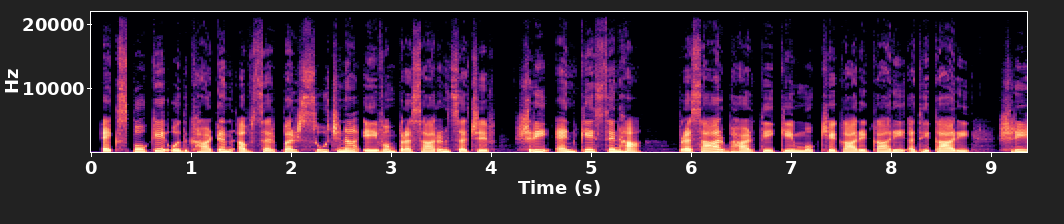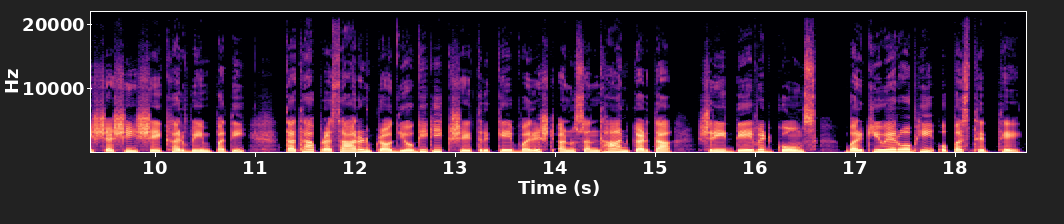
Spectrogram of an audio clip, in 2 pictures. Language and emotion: Hindi, neutral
